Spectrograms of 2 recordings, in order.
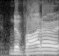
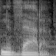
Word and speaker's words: Nevada: the way the locals i live in vegas it's nevada they're very particular about it yeah i'm from vermont originally my original pronunciation was nevada as well because nevada sounds southern but it is it's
